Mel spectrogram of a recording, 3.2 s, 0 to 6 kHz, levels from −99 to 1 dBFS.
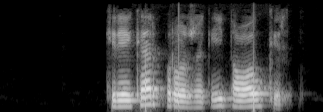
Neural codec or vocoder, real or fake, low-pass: none; real; 5.4 kHz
